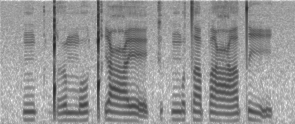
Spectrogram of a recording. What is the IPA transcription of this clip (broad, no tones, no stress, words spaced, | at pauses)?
ŋokɡ͡ǃɵ mo ǃʼiʕeːk | ŋʷɨtapaʕa t̪i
